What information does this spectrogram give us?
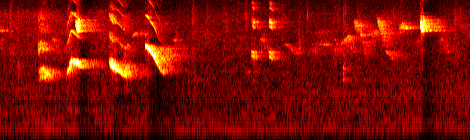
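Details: Captive green-winged saltator in the 'de roda' easy-song style: four loud whistled notes, some sliding down and some rising, in quick succession, followed by fainter high, thin notes and one sharp high whistle at the end.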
